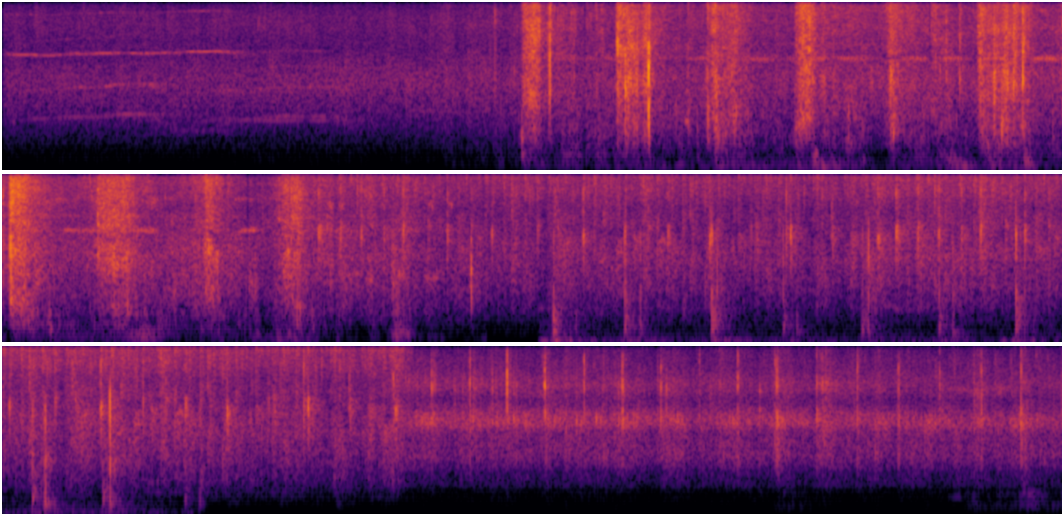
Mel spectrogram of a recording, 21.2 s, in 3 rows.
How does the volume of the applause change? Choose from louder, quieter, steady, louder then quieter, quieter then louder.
louder.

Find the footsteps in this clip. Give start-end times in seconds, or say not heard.
3.2-15.5.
